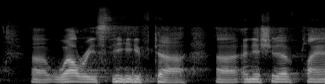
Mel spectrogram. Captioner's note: chuckles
